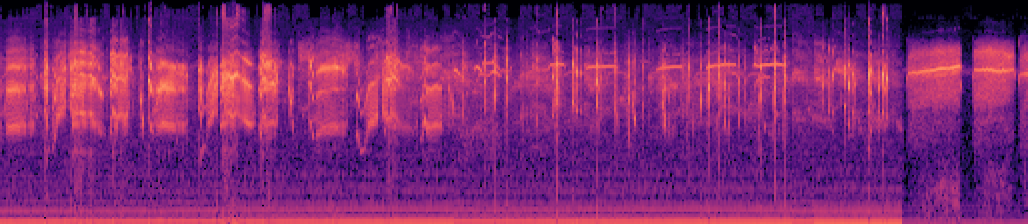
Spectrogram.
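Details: Swiftlet sound of the Akau ngaji style: busy, high, scratchy twittering and clicking chirps over a constant low hum, ending with a couple of long, hissy, high whistled notes.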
